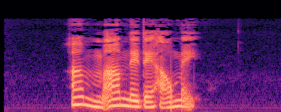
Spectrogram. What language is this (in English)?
Cantonese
